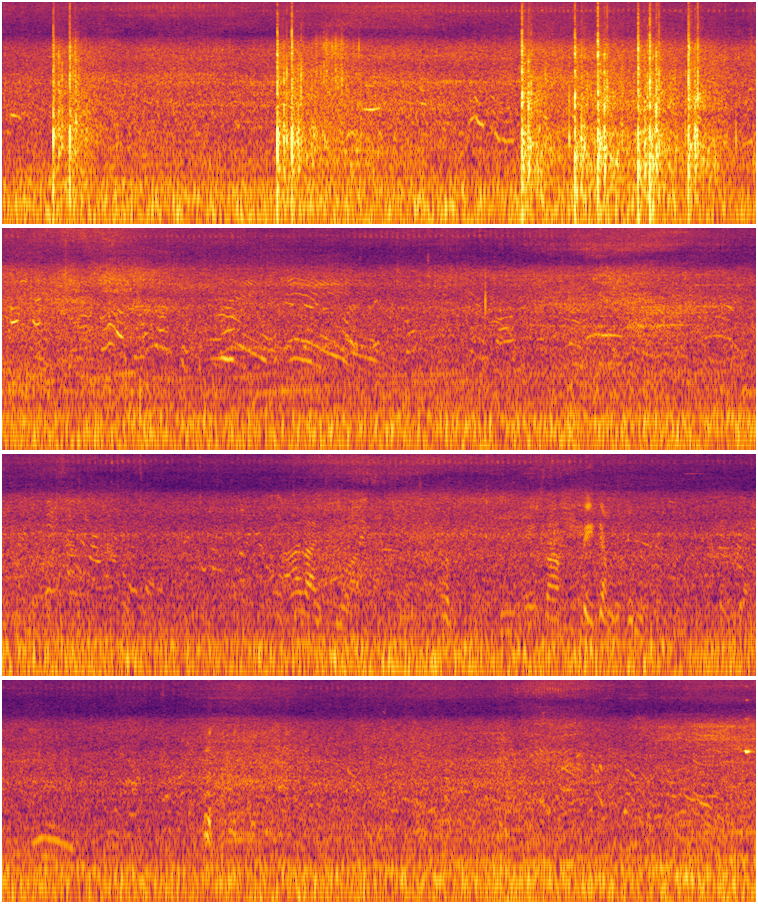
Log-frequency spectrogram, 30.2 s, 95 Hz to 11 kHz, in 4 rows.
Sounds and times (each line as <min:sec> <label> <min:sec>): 0:00.0 Firecrackers and fireworks 0:16.8
0:00.0 Many people gathered at the intersection 0:30.1
0:18.0 Firecrackers and fireworks 0:30.1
